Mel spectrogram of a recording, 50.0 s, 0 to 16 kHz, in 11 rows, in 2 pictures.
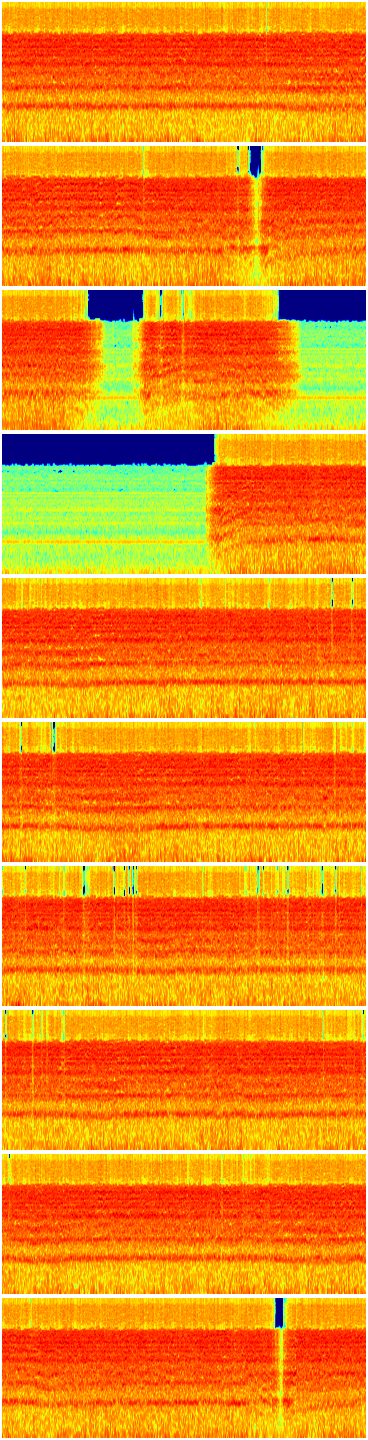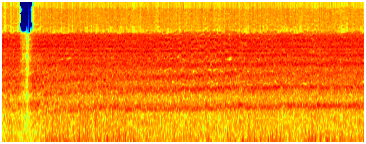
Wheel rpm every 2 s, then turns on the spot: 230, 230, 220, 150, 170, 110, 0, 10, 170, 220, 240, 230, 230, 230, 230, 230, 220, 220, 230, 230, 210, 180, 110, 200, 230.
none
